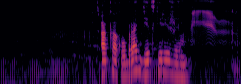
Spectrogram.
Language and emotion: Russian, neutral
